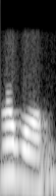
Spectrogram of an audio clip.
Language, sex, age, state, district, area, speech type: Nepali, female, 45-60, West Bengal, Darjeeling, rural, conversation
